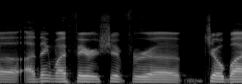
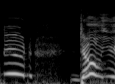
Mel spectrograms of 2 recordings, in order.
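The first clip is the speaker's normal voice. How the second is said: high-pitched disbelief; 5 dB louder than usual. Retold or imitated. Retold outburst.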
